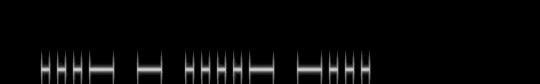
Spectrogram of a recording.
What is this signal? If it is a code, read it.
Morse code, heard as a keyed tone, about 15 wpm, 700 Hz. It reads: VT4B
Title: All Cut Numbers - 4-Digit 15wpm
